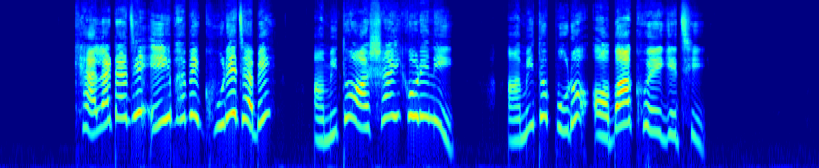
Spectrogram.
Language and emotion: Bengali, surprised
